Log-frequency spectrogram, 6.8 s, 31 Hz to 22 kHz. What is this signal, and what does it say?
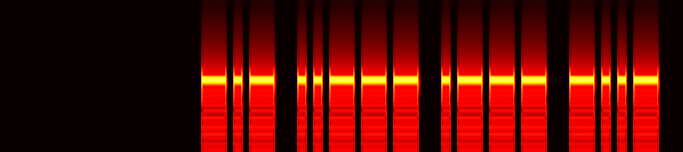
Morse code, heard as a keyed tone, about 15 wpm, 700 Hz. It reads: K2JX
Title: USA Call Signs - 4 Characters - Repeated 2x - 15wpm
